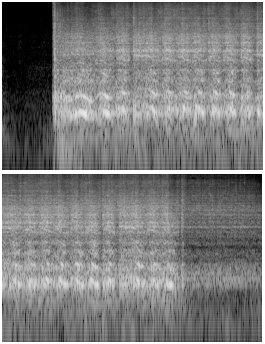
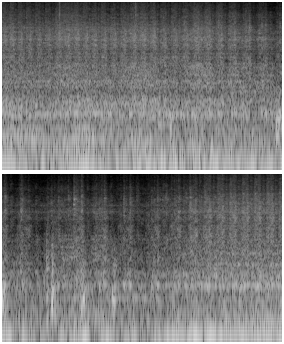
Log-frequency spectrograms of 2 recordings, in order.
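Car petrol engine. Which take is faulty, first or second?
first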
